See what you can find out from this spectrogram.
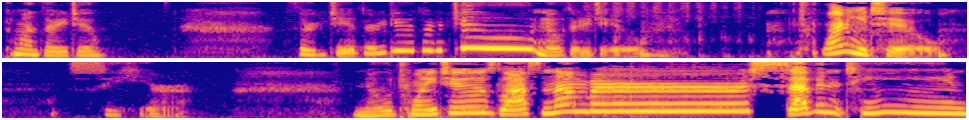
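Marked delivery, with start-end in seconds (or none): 2.2-4.1 yelling at a horse race. Real, not acted. Urging the number like a race. 7.6-8.6 whispering. Real, not acted. Muttering while scanning. 11.0-14.5 slow dramatic announcing. Real, not acted.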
